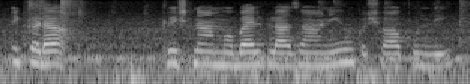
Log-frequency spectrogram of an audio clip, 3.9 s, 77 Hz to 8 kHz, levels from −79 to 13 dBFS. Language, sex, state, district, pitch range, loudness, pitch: Telugu, female, Telangana, Mahabubabad, 220-245 Hz, -18 LUFS, 235 Hz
